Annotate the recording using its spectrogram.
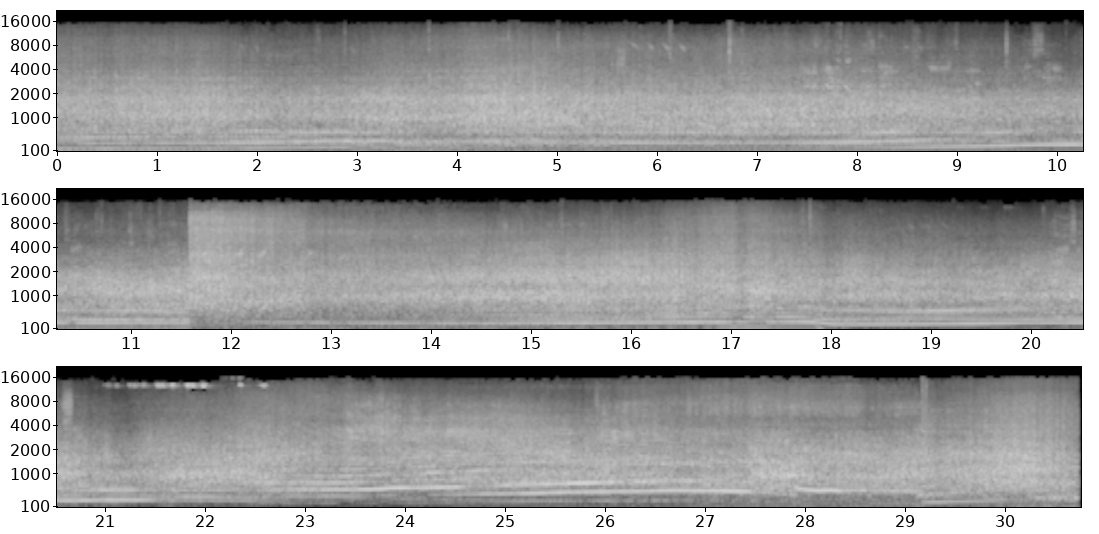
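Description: Supercar engines revving hard as the cars accelerate past one after another, the engine note climbing in pitch through the gears several times with sudden drops at the shifts.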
